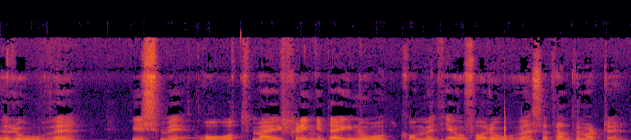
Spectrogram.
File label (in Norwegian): "rove", Numedalsmål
